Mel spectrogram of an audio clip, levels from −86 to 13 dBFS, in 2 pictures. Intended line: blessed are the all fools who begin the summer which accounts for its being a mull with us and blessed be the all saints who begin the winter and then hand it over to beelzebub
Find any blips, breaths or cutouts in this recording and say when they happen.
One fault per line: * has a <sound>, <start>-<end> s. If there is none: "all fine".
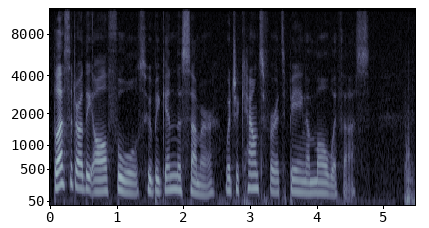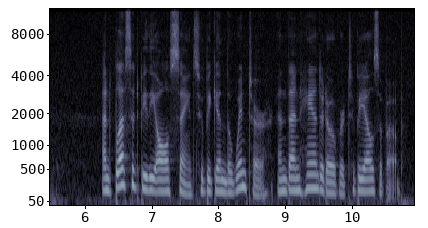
* has a thud, 5.3-5.8 s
